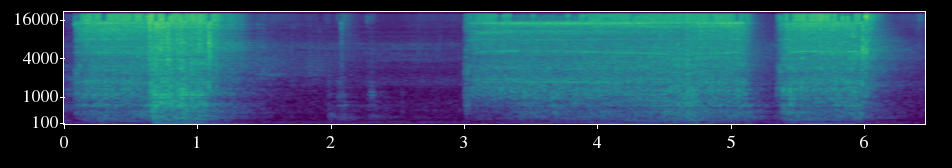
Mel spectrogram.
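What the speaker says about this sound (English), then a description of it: "So I'm just going to drill here and see how we get on." A power drill whines in several bursts while drilling into an Alfa Romeo 145 Cloverleaf being restored, starting and stopping with short pauses between them, loud and close.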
